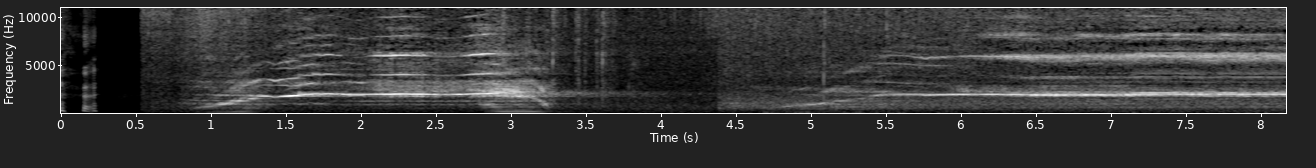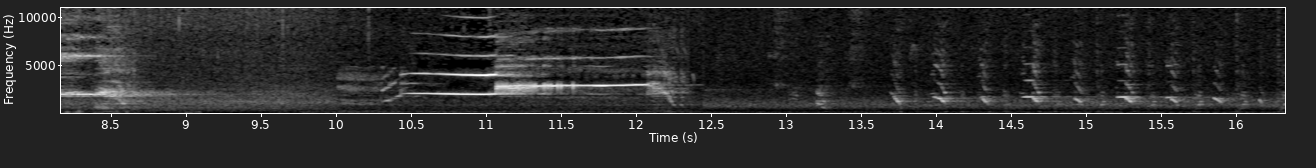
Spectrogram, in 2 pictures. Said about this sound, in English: And it's not uncommon to see lots and lots of wildlife, especially elk. And I've been there in the fall when they're bugling. It is a very interesting sound. It's cool, but it's also a little bit creepy.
